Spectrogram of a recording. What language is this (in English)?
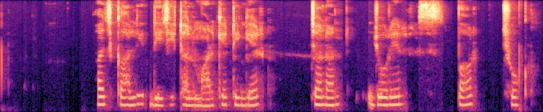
Magahi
